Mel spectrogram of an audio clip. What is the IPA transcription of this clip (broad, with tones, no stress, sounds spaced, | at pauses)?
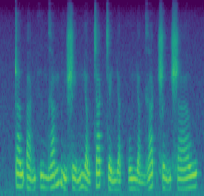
ʈ a˧ w ʔ a˨˩˦ ŋ h ɨ˨˩ m ɣ a˧˥ m ɓ ɨ˨˩˨ j ʂ e˨˩˦ n ɲ a˨˩˨ w c a˦˥ k̚ c ɛ˨˩˨ ɲ a˨˩ k̚ h o˧ ɲ a˨˩ n ɣ a˦˥ k̚ ʂ ə˨˩˦ ŋ ʂ a˧˥ w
